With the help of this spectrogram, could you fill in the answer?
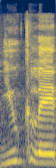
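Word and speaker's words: Euclid: And then first of all, the only reason why I know it's pronounced Uklid is cuz I heard some girl from Brooklyn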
